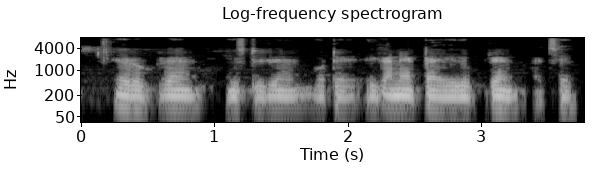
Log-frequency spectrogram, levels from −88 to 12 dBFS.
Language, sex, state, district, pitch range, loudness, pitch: Bengali, male, West Bengal, Malda, 90-95 Hz, -21 LUFS, 90 Hz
